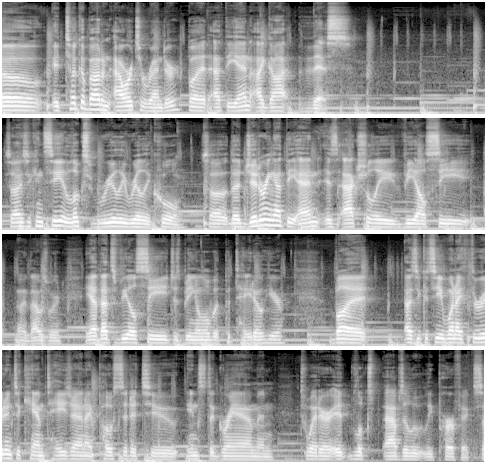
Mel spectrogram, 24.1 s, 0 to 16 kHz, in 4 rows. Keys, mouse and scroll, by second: 2.8 click.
